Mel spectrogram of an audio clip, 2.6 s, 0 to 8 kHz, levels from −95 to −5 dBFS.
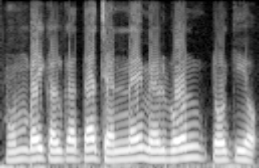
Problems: none marked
